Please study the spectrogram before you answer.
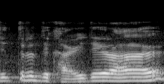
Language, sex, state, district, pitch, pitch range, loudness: Hindi, male, Karnataka, Bangalore, 165 Hz, 160-175 Hz, -13 LUFS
